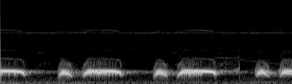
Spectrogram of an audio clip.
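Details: Spotted dove decoy call used in daily dove training: a few phrases of a short coo followed by a longer, level, mellow coo, roughly one phrase per second, with a faint constant high tone.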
